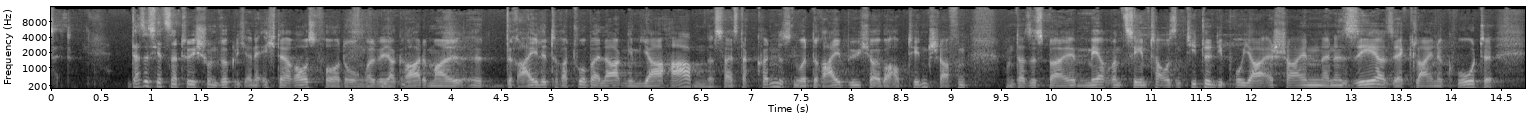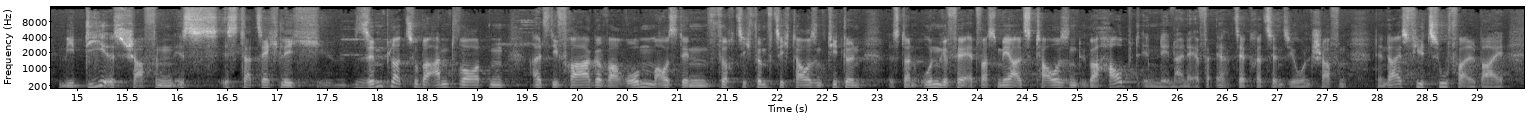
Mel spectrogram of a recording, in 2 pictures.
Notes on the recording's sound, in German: Hatten zudem die seltene Gelegenheit, auch ein Live-Publikum zu Wort kommen zu lassen. Auf dem Podcast-Festival auf dem F.A.Z.-Kongress "Zwischen den Zeilen".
